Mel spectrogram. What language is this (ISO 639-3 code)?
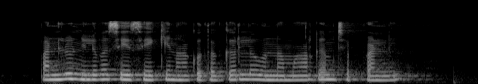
tel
